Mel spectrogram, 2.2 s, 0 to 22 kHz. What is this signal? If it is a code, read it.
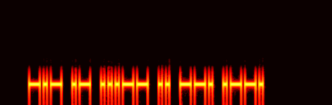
Morse code, heard as a keyed tone, about 50 wpm, 700 Hz. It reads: KA3IGP
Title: USA Call Signs Repeated 2x 50wpm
